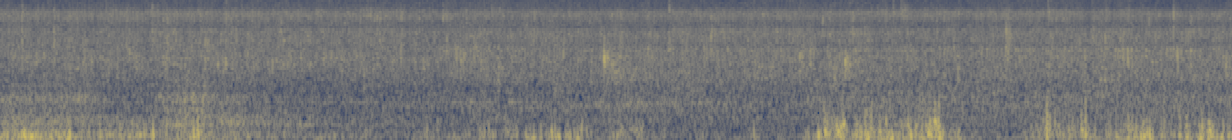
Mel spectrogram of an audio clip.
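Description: Steady rain, with small drop ticks over a hiss, and irregular low rumbles that are loudest about four to five seconds in.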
